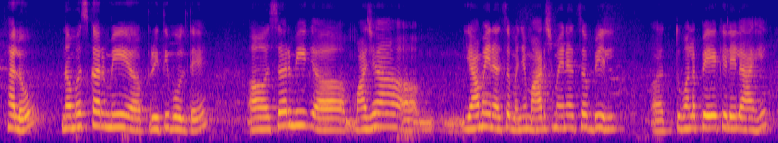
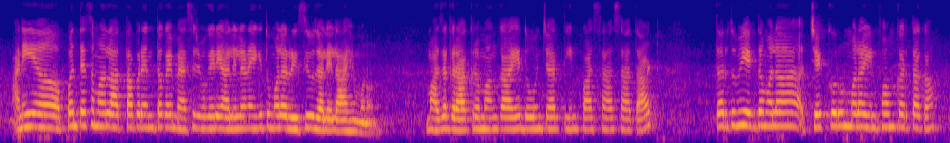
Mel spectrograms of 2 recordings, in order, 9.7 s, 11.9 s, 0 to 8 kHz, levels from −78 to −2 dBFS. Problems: constant background noise, background conversations at intervals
